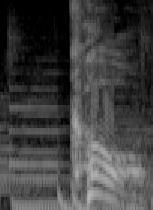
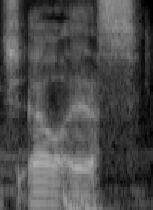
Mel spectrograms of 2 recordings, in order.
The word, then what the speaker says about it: Kohl's: Coal. But no, the H has to be enunciated after the O. So, you know, Kohl's, you know, calls it, nope. Yeah, it's Kohl's.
